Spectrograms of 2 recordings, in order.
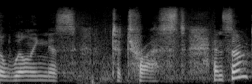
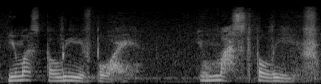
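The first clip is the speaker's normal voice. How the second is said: soft, urgent half-whisper under the breath; 3 semitones lower, 3 dB quieter than usual. Retelling a scene where a dying father half-whispers to his son; retelling a half-whisper. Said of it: "but he whispers".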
